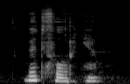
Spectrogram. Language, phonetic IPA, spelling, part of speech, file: Polish, [vɨˈtfurʲɲa], wytwórnia, noun, LL-Q809 (pol)-wytwórnia.wav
